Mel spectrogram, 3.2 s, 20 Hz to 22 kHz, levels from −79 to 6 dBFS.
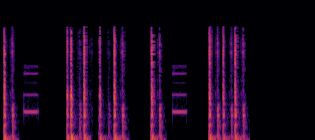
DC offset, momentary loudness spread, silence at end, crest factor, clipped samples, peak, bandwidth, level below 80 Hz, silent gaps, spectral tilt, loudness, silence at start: under 0.1%; 16 LU; 0.65 s; 28 dB; under 0.1%; -2 dBFS; 11.5 kHz; -42 dBFS; 0.40-0.65 s, 0.93-0.97 s, 1.30-1.49 s, 1.88-2.07 s; -1.5 dB/octave; -26 LUFS; 0.05 s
